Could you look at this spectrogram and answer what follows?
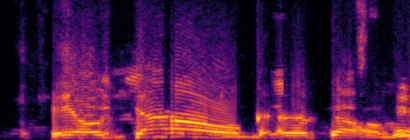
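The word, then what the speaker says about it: Hidalgo: year's draft I'm taking Hill Dogo I would too you got say it correctly you gota say dog go yeah trust me as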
